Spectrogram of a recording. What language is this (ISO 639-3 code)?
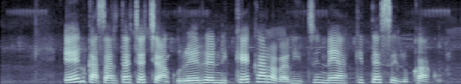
kln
